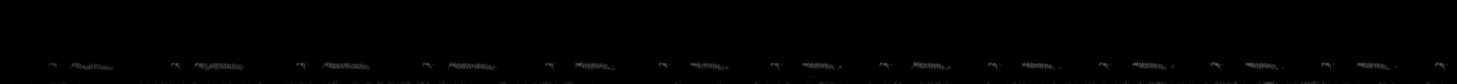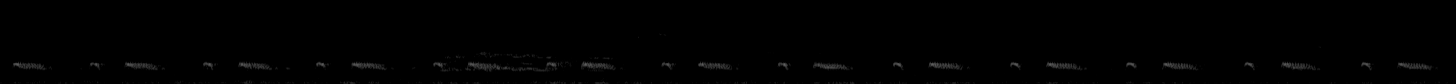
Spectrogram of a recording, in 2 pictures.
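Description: A bird calling steadily, one short note over and over, about one and a half notes a second, with a brief busier flurry of calls about two-thirds of the way through.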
